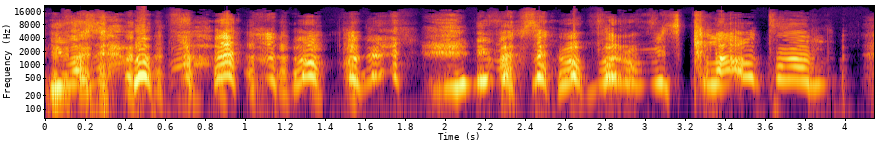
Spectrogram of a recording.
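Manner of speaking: a laughing mock confession; imitating friend. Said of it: "das sagt er".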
